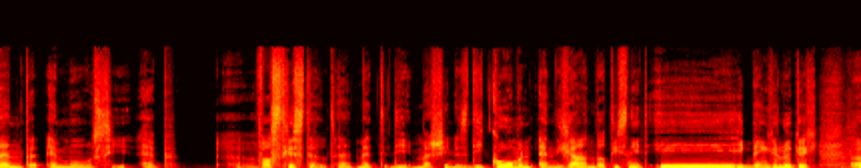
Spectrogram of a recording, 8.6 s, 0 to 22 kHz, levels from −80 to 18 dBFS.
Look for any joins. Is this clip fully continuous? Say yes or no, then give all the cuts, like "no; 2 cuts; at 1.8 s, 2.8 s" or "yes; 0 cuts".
yes; 0 cuts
